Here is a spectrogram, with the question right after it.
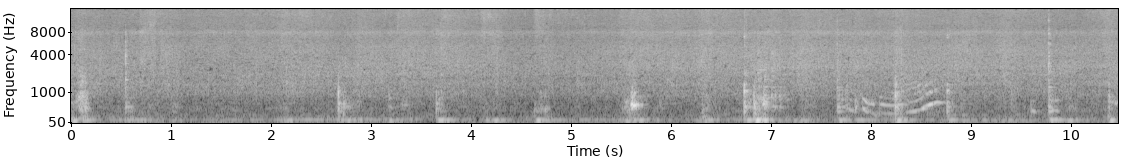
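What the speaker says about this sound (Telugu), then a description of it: "క్యాబేజ్ అయితే చేశారు కదా ఈ విధంగా ఫ్రై అయిపోయింది" Chopped cabbage sizzles softly in a hot pan on a home stove while a spoon scrapes and stirs it in repeated short strokes, with no talking.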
